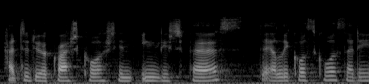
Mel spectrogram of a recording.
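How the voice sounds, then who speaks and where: A woman's voice: fairly low pitch, flat delivery, moderate pace, a little hiss or hum. A middle-aged woman from Norway, speaking English, giving an informal startup talk full of ums and restarts. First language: Norwegian. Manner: hesitant, many ums and restarts. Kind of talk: informal presentation.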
